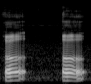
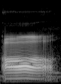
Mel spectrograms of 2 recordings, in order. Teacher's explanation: जब अ को बोलते हैं तो हमारा मुंह थोड़ा सा खुलता है, परंतु जब इसको दुगुना बोलते हैं अर्थात मुंह को ज़्यादा खोल करके बोलते हैं तो अ की जगह वह आ बन जाएगा। अ बराबर आ।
